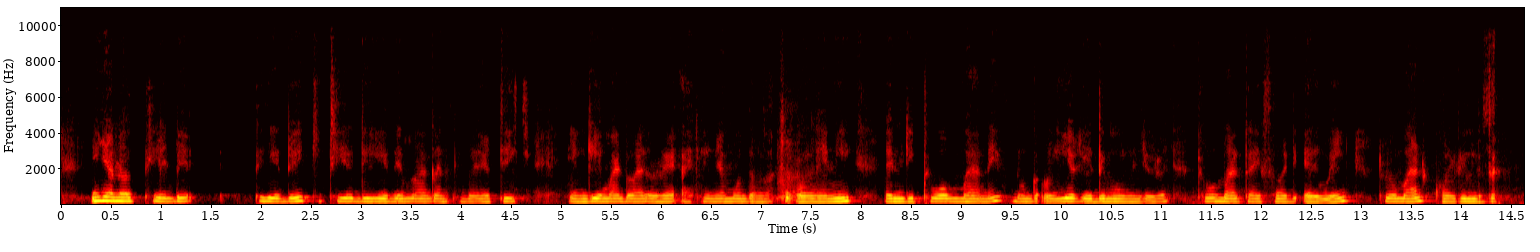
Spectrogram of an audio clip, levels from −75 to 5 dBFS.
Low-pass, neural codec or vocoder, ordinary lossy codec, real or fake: 9.9 kHz; codec, 24 kHz, 1.5 kbps, HILCodec; MP3, 64 kbps; fake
